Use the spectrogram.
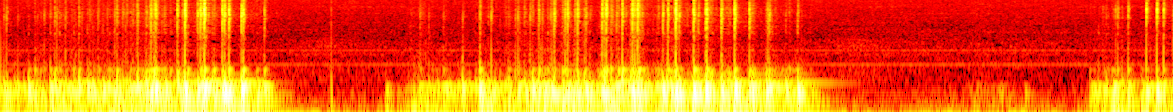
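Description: Fingernails of both hands scratch across a hollow, domed steel wire-mesh microphone grille, making dense, low rumbling scrapes with quick bright ticks on top. The scratching comes in three bursts separated by quieter pauses, while a faint steady hum sits underneath.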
